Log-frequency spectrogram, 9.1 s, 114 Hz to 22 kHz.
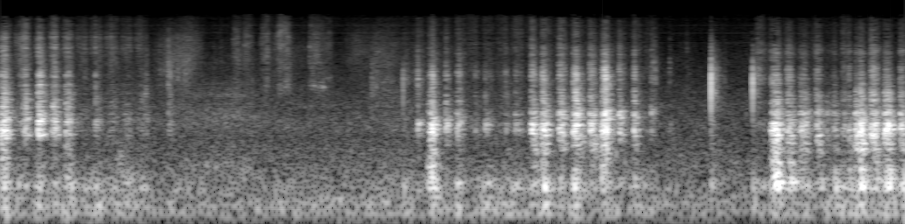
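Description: A wooden stylus scratches the coating of a thin, flat, black-coated scratch-art card while the other hand steadies the card. Bursts of quick, dry scratching strokes with a rasping midrange around 1 kHz start the clip, fade to a near-silent pause, then return in busier runs with a faint bright edge.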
